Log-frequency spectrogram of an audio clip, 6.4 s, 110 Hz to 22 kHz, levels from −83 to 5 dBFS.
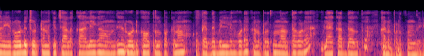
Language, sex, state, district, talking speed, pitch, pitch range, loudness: Telugu, male, Andhra Pradesh, Sri Satya Sai, 180 wpm, 150 Hz, 145-150 Hz, -17 LUFS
